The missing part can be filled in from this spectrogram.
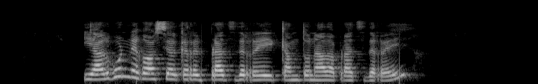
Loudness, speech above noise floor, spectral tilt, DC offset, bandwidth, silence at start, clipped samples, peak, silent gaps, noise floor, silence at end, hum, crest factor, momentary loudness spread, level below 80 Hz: -22 LUFS; 58 dB; -3.5 dB/octave; under 0.1%; 8.2 kHz; 0.85 s; under 0.1%; -6 dBFS; none; -80 dBFS; 1.3 s; none; 18 dB; 7 LU; -68 dBFS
